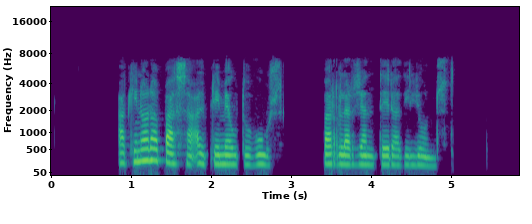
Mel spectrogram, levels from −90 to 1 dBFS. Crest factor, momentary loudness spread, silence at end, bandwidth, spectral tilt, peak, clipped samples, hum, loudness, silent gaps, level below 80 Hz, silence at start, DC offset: 20 dB; 14 LU; 0.9 s; 7.4 kHz; -5 dB/octave; -6 dBFS; under 0.1%; none; -25 LUFS; 2.92-3.41 s; -68 dBFS; 0.85 s; under 0.1%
